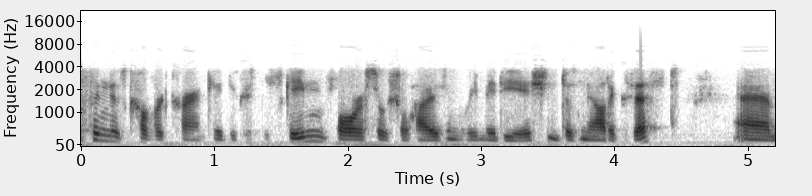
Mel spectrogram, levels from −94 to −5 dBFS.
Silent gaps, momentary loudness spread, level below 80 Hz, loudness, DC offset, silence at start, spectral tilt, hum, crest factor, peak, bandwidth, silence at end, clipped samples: none; 10 LU; -64 dBFS; -26 LUFS; under 0.1%; 0 s; -6.5 dB/octave; none; 22 dB; -6 dBFS; 6.8 kHz; 0 s; under 0.1%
